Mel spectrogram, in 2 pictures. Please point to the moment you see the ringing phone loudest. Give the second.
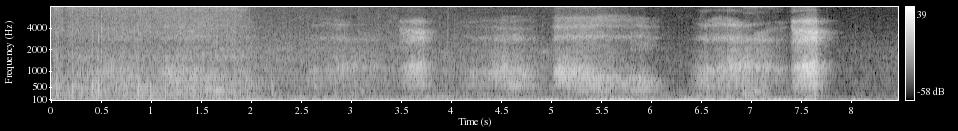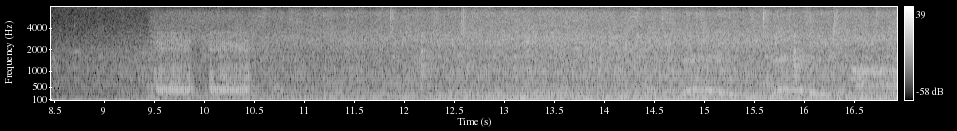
10 s.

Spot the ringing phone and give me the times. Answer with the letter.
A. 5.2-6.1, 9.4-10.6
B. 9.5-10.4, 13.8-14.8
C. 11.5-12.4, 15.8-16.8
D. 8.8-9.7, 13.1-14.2
A.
